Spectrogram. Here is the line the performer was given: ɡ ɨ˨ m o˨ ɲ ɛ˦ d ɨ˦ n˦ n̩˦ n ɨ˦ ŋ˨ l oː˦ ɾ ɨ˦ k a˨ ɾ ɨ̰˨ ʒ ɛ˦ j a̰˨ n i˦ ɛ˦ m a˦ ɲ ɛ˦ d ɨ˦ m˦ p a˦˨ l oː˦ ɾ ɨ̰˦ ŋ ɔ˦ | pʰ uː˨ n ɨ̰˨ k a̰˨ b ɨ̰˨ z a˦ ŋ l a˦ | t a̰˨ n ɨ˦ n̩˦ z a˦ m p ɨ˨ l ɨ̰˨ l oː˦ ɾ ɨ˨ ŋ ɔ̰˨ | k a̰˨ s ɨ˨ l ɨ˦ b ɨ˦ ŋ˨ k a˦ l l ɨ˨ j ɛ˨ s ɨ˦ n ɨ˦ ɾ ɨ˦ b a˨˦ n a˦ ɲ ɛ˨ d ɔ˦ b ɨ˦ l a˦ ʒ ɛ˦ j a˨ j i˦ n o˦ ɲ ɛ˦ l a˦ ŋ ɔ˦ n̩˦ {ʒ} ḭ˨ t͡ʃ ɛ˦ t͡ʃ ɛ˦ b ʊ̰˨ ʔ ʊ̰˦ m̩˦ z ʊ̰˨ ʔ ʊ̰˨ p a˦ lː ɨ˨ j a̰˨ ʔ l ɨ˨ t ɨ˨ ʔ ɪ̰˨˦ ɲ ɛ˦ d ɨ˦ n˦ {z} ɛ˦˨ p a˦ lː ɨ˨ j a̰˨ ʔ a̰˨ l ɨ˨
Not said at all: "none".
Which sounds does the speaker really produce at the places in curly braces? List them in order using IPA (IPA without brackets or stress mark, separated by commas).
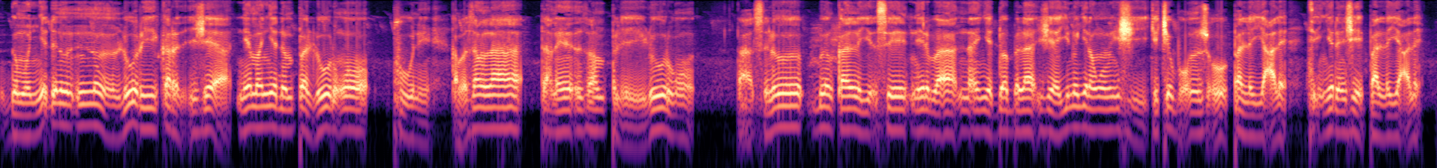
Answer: ʒ, ʒ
